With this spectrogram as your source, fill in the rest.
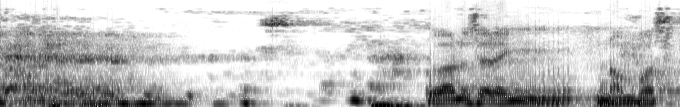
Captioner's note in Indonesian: tertawa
